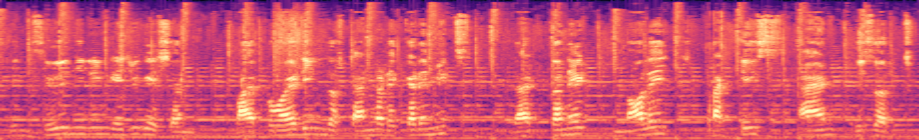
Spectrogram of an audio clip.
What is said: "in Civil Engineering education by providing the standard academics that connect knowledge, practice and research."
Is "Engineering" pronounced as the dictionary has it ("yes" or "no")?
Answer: no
